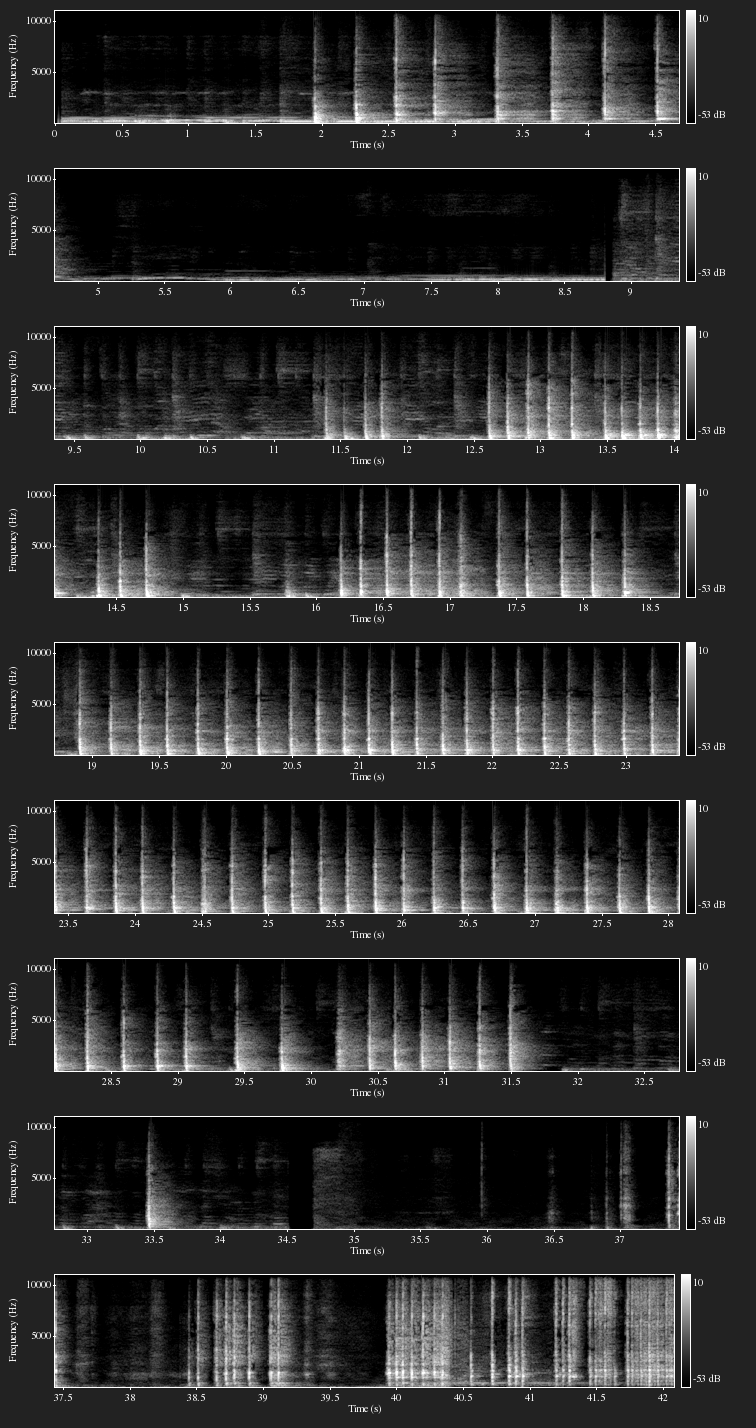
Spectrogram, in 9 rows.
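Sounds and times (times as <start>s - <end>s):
tool knocking on wood: 2.0s - 4.8s.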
